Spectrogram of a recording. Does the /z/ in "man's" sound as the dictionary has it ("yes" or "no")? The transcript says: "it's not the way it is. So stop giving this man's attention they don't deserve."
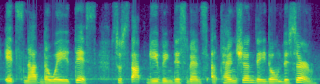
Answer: no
